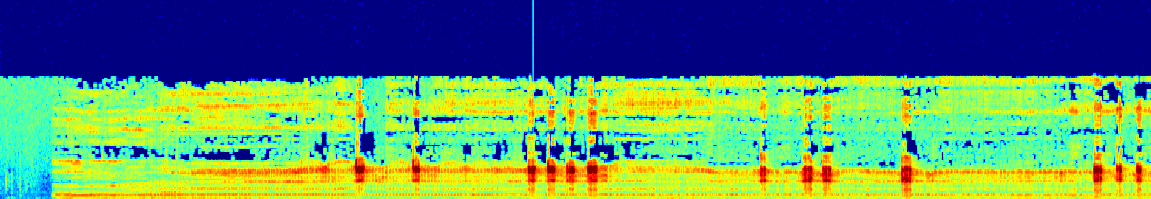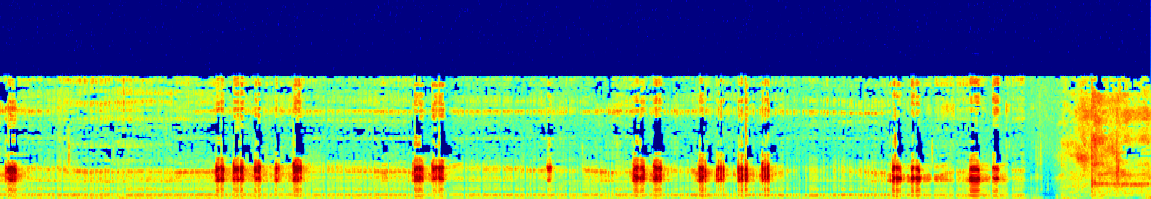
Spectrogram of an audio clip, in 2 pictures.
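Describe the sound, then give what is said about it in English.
A human voice imitates the sound of a whole swamp: a continuous low croaking drone, broken again and again by many short clusters of sharp, high clicking chirps, like frogs and insects calling together. “I'm able to make the entire sound of a swamp. And I will attempt to do so now.”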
